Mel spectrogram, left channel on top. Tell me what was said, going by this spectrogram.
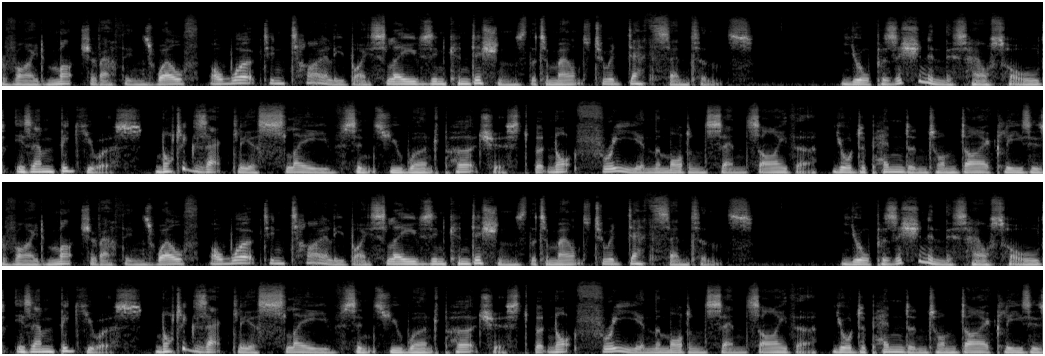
much of Athens' wealth, are worked entirely by slaves in conditions that amount to a death sentence. Your position in this household is ambiguous. Not exactly a slave, since you weren't purchased, but not free in the modern sense either. You're dependent on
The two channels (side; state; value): both; normal; correlation 0.30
